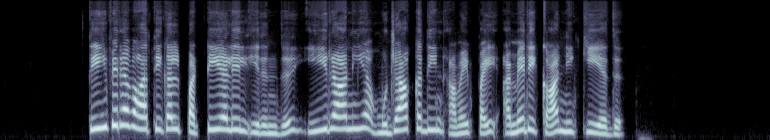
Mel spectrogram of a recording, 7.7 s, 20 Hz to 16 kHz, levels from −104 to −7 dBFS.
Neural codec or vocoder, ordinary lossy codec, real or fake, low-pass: none; Opus, 32 kbps; real; 14.4 kHz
